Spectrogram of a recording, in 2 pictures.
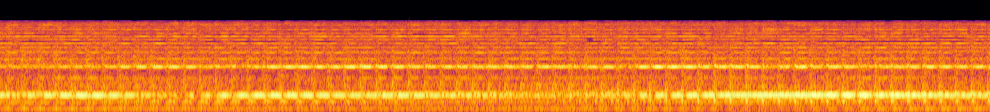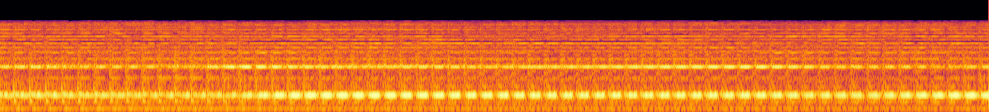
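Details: Real Siemens Aera MRI scanner running an imaging sequence: loud, steady rapid buzzing pulses with a ringing electronic tone, the typical knocking hum of MRI scanning.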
